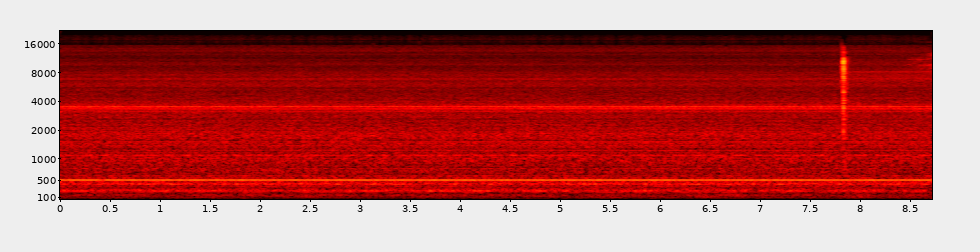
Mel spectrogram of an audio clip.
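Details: Carrier furnace's first startup of the season, with the zone dampers possibly clicking as two zones open and the inducer revving up; even, steady motor hum with a single sharp click near the end, no roughness: normal furnace startup.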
